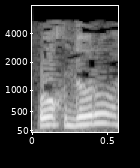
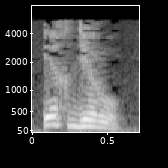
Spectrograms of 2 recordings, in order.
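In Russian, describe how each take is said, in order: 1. Слово начинается с гласного 'u'. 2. Слово начинается с гласного 'i'. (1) "Ваяджуз аббам уалькасар" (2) "можно сказать «ихдиру»"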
